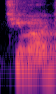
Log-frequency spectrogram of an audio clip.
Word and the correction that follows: Chuma: Adupe. Is that Chuma. – So, I think it's called Chuma.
